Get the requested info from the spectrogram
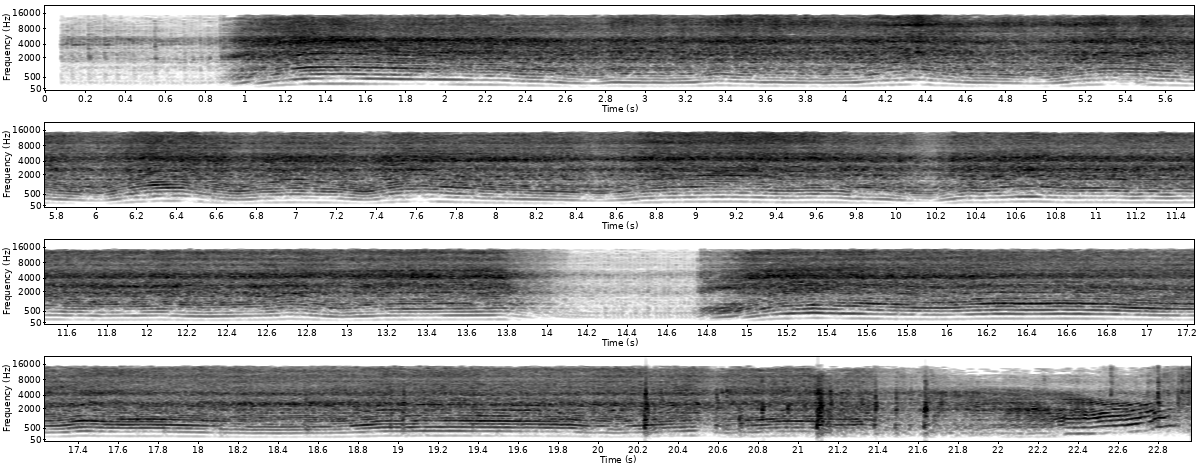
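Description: A chainsaw runs at high revs while cutting into a tree trunk, its engine pitch dipping and climbing again and again as the chain bites into the wood. It breaks off briefly a little after halfway, then starts again, and a few sharp cracks come near the end.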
